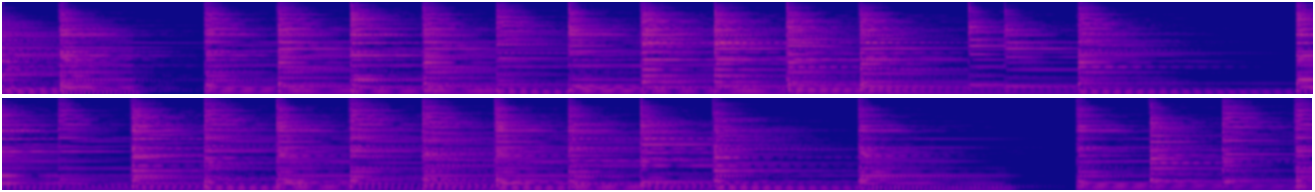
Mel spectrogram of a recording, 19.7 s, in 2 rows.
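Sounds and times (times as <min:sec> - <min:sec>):
bass guitar: 0:00.0 - 0:19.6.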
